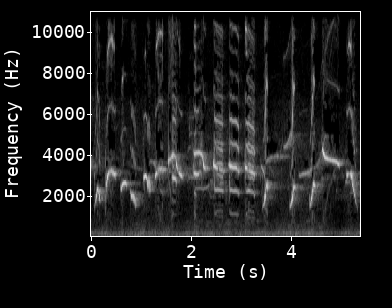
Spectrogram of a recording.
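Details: Oriental magpie-robin in full song, meant to provoke other magpie-robins to fight: loud, varied clear whistles, sliding and upswept, mixed with sharp clicks, delivered in quick separate phrases.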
